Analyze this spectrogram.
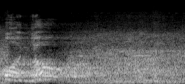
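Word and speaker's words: bonjour: Emangnya bahasa Prancis mudah tulisannya bon Jur bacanya bonjou bonir bon jangan belajari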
